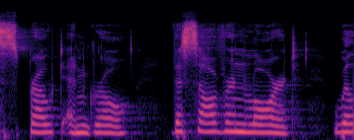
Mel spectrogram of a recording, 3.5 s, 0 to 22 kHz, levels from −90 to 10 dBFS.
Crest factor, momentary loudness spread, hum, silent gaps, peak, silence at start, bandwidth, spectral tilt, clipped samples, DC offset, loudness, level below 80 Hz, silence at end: 18 dB; 14 LU; none; none; -14 dBFS; 0 s; 15 kHz; -3 dB/octave; under 0.1%; under 0.1%; -32 LUFS; -66 dBFS; 0 s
